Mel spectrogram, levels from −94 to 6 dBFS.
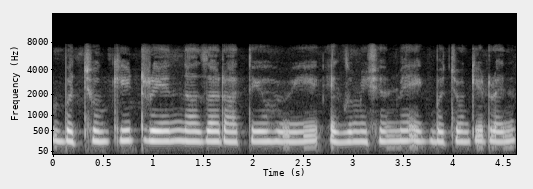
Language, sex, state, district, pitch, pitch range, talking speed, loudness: Hindi, female, Chhattisgarh, Raigarh, 240 Hz, 235-245 Hz, 170 wpm, -16 LUFS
